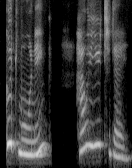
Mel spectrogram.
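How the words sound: The greeting sounds warm and heartfelt.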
